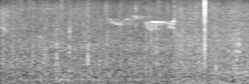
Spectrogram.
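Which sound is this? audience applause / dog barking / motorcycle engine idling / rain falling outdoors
rain falling outdoors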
